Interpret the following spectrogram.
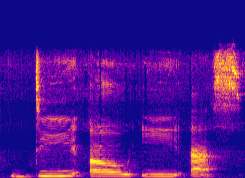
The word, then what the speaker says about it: does: practice it this week the word is does D OE s that is pronounced does however and here's a just aside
